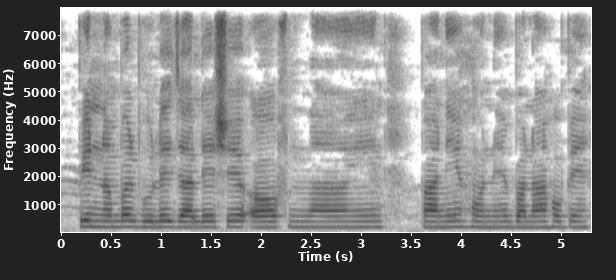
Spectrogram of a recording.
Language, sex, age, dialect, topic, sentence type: Magahi, female, 41-45, Northeastern/Surjapuri, banking, question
